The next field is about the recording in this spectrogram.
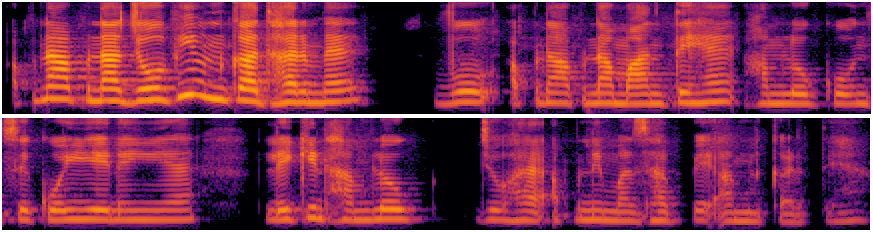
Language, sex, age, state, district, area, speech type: Urdu, female, 30-45, Bihar, Khagaria, rural, spontaneous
